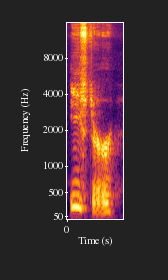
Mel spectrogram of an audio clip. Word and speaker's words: Ishtar: Bible in Jeremiah 7:18 Ishtar which is pronounced Easter and was a was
